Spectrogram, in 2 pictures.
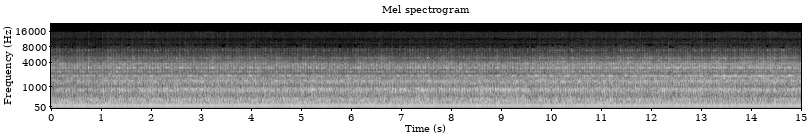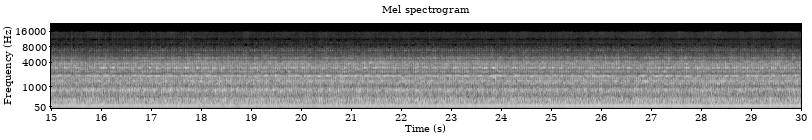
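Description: Truck-mounted borewell drilling rig running steadily as it drills: a loud, unbroken machine noise with a strong low hum underneath.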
